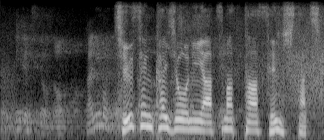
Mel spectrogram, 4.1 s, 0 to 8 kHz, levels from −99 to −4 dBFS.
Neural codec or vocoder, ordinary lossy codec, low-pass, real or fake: none; Opus, 16 kbps; 7.2 kHz; real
